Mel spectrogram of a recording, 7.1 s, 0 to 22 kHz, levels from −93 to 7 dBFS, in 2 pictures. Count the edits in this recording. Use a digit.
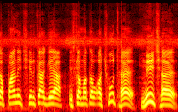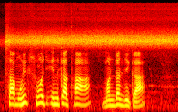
1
